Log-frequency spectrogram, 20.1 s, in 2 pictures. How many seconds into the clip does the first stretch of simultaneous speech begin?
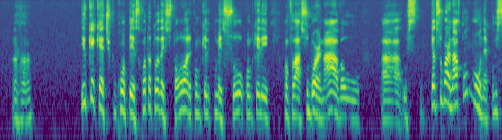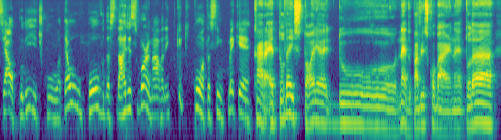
none

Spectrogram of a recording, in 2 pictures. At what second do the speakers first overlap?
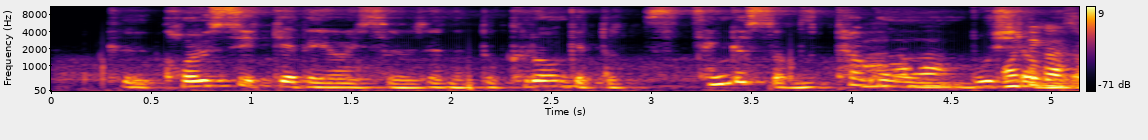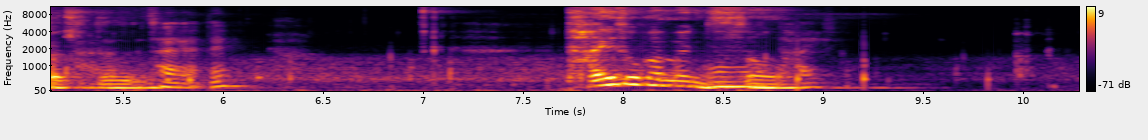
4.0 s

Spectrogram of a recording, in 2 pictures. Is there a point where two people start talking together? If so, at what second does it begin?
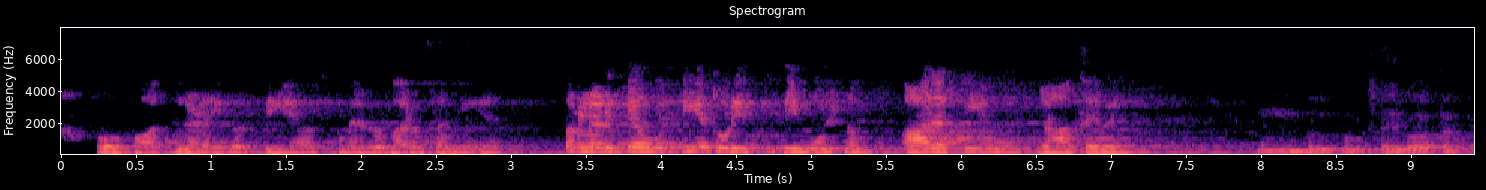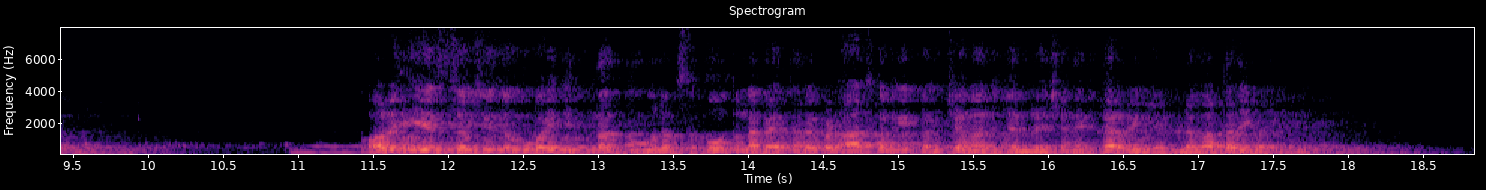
none

